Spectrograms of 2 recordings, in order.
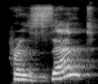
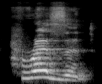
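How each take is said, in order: First: The stress is on the second syllable. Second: The stress is on the first syllable. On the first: It is a verb meaning to give or show. "second syllable stressed, verb" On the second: It is a noun meaning a gift. "first syllable stressed, noun"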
